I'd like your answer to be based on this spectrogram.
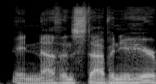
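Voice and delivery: ordinary talk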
